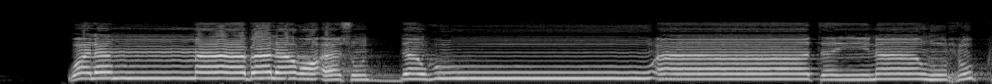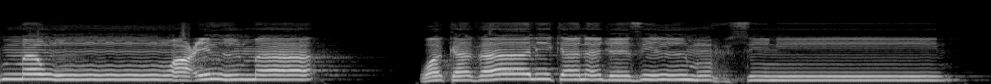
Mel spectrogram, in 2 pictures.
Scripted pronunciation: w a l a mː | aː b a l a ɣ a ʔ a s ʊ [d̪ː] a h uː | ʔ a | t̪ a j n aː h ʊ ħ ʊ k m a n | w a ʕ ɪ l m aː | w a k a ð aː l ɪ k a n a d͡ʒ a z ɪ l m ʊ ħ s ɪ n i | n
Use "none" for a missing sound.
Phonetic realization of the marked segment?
d̪ː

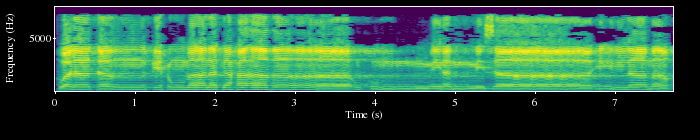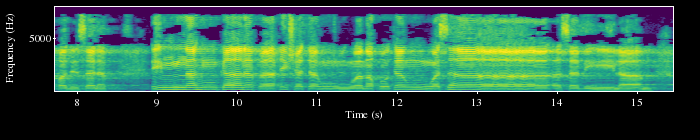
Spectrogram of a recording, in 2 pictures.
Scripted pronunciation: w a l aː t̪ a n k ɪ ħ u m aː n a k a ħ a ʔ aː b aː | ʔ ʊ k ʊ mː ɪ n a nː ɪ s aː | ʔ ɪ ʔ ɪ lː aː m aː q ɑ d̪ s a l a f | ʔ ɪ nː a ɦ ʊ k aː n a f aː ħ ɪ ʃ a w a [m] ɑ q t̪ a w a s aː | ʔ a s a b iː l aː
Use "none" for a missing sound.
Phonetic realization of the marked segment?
m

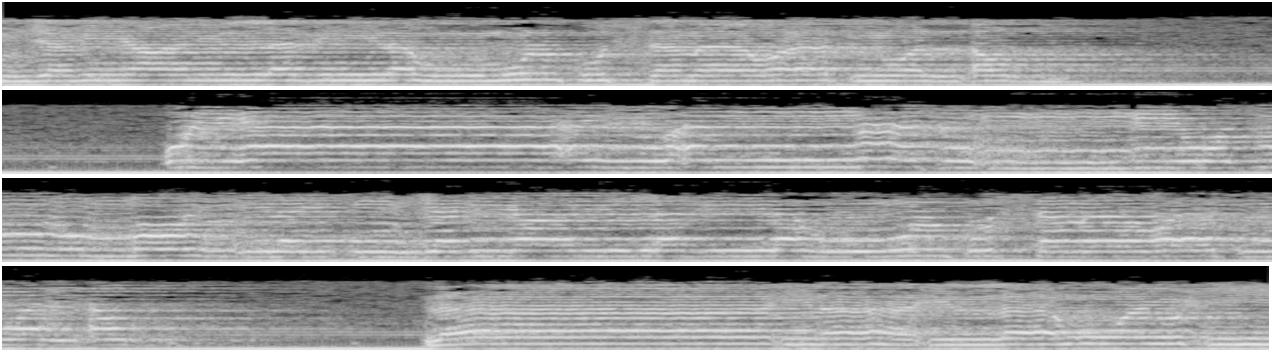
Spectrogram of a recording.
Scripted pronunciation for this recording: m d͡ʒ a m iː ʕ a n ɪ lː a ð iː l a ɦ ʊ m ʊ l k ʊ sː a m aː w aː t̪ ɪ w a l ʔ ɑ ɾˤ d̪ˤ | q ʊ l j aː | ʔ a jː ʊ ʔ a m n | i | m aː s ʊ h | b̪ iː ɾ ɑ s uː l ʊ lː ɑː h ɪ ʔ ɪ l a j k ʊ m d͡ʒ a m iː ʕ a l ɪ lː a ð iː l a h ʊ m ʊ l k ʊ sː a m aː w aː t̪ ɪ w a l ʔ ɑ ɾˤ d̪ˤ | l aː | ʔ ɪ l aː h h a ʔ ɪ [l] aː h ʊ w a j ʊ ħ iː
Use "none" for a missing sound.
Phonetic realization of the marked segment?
lː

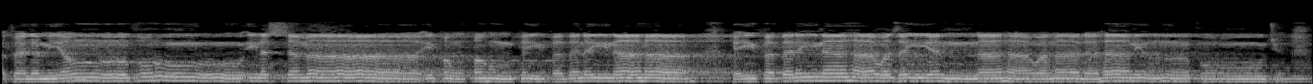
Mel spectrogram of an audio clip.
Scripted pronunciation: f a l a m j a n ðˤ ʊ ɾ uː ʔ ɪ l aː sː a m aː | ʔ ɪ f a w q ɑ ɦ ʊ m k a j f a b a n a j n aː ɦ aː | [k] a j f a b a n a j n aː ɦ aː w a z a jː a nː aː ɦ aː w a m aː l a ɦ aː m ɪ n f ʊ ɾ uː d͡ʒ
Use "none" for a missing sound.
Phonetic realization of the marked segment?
k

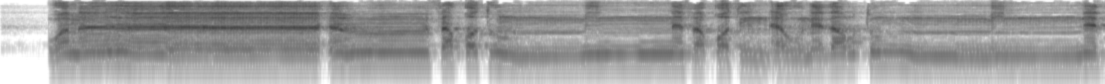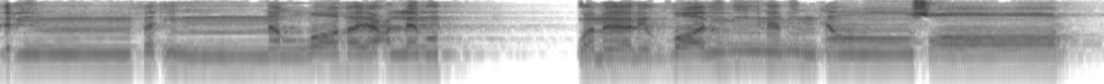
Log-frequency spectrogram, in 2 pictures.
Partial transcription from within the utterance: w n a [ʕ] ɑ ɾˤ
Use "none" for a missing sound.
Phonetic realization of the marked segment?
ð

